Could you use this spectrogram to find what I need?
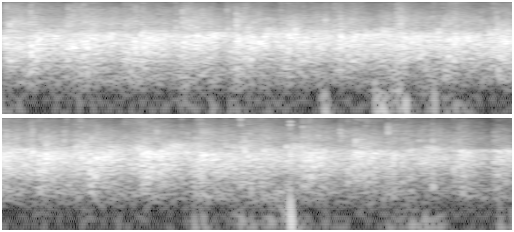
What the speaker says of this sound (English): Let's give a warm welcome to Dan Jurafsky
